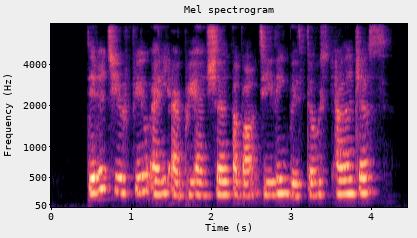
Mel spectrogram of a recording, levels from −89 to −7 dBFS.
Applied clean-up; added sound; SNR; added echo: neural mask model DeepFilterNet 3.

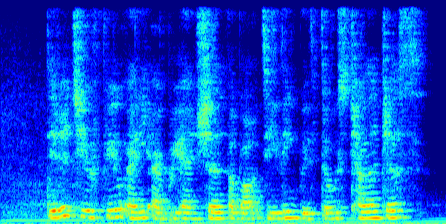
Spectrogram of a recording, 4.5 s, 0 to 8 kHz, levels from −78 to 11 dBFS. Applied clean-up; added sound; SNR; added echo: none; Car passing by / Accelerating, revving, vroom; 15 dB; reverberation time 0.3 s.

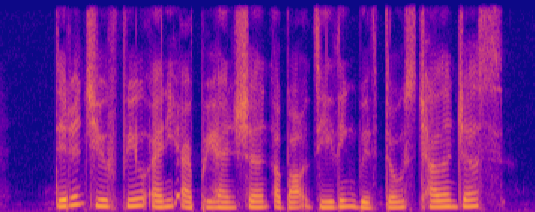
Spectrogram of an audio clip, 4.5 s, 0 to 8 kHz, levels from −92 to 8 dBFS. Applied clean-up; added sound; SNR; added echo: none; none; none; none.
